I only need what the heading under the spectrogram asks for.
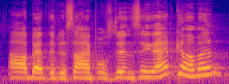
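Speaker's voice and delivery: usual speaking voice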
